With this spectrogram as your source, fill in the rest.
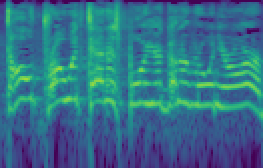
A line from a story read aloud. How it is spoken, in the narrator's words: he starts yelling at me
